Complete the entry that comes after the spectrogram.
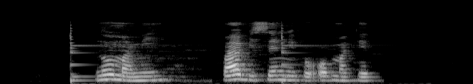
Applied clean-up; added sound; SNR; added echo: none; Dishes, pots, and pans; 17 dB; none.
